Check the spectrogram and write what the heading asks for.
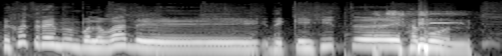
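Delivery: fake put-on Chilean accent. Acting out a customer ordering food: put-on Chilean accent. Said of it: "ya soné como chileno".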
